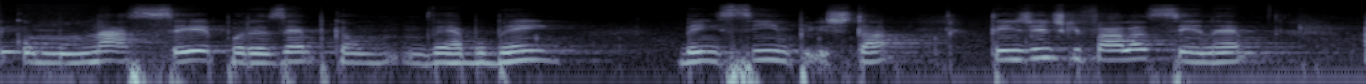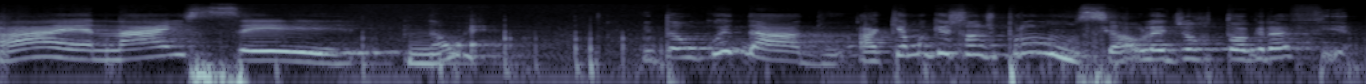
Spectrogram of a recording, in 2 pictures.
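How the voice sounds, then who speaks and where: A Brazilian woman teaching a spelling lesson, dictating words slowly and drawing them out. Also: a little high, low-quality recording. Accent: Brazilian Portuguese. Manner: slow, drawn-out dictation of words.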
